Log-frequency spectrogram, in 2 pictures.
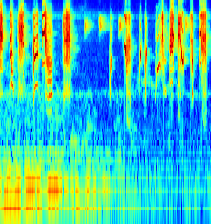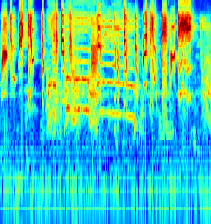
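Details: Energetic Long-tailed shrike song meant to stir other shrikes to answer: dense, varied high chatter of sharp clicks, harsh scratchy bursts and whistled slides, growing busier and more tangled halfway through.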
